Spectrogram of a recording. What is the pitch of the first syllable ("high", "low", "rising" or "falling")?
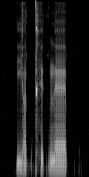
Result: low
